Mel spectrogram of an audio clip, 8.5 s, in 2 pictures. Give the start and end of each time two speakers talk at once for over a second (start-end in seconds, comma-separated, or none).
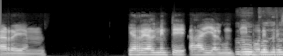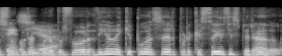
3.5-5.2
